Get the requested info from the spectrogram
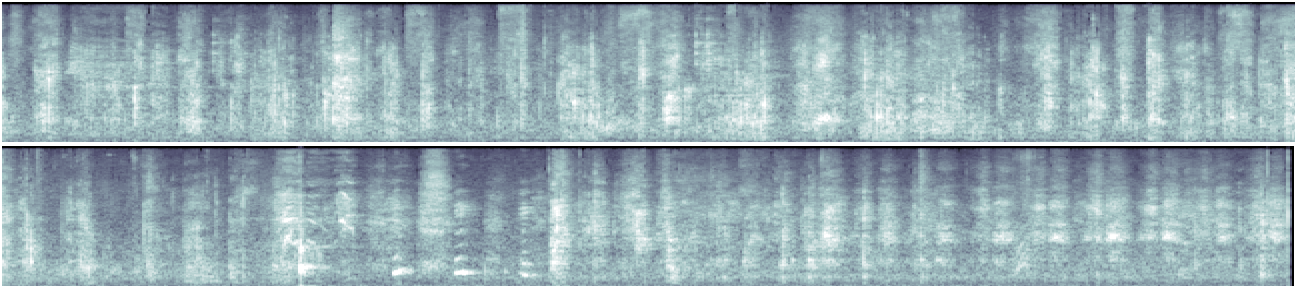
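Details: Tank versus Bofa, two dogs in a play grapple indoors: rough panting, snuffling and scrabbling bursts, broken by brief low growls and a whimpering note midway.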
